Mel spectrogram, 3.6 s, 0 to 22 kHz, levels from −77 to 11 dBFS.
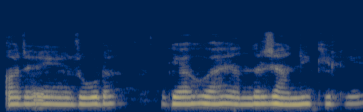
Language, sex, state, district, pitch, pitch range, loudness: Hindi, female, Bihar, Gaya, 215 Hz, 210-220 Hz, -22 LUFS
